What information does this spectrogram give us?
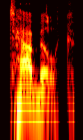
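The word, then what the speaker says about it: Tahbilk: The word is tabil. No, it's not. It is. The word is pronounce it one more time.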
